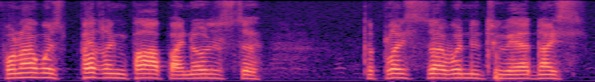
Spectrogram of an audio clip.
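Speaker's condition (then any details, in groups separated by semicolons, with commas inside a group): Stroke; hard time finding words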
